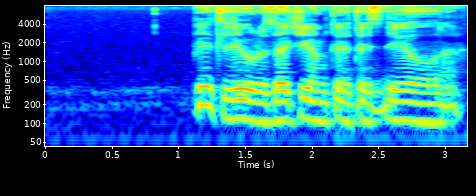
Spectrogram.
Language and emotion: Russian, neutral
